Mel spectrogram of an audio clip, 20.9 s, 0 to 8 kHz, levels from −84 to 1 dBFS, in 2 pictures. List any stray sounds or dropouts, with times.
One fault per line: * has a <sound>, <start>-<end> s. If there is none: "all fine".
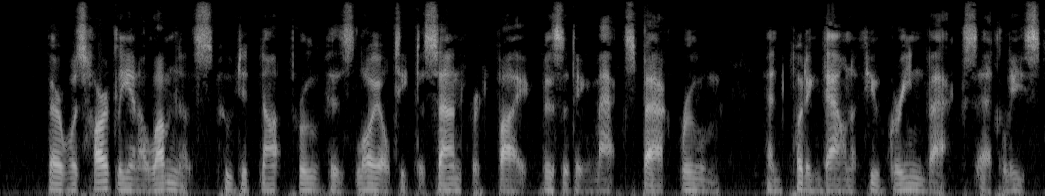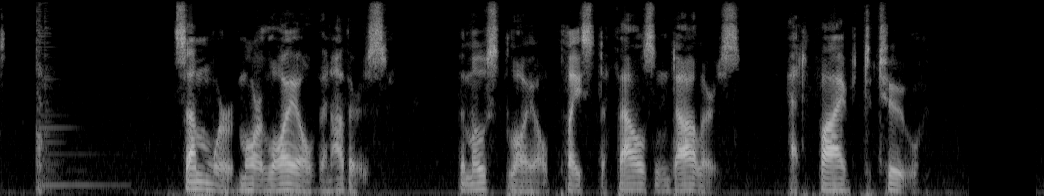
* has a thud, 10.8-11.8 s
